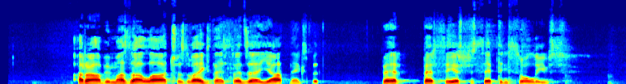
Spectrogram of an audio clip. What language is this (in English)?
Latvian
